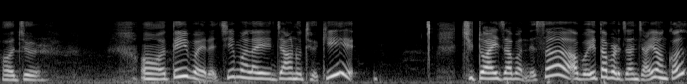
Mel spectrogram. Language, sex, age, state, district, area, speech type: Nepali, female, 18-30, West Bengal, Jalpaiguri, rural, spontaneous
